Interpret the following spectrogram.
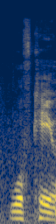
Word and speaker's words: Wolfkaosaun: How do you pronounce it? Is it Wolfkaosaun? Wolfkaosaun.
